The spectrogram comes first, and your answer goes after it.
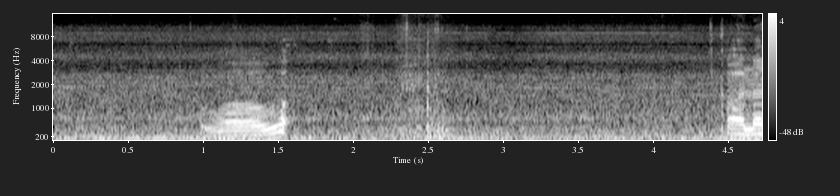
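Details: Hungry sheep in a yard in Candelaria, chewing and tugging at cardboard because there is not enough grass, give two wavering, harmonic bleats about three seconds apart, the second cut short, over a steady engine-like hum and a man's voice.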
